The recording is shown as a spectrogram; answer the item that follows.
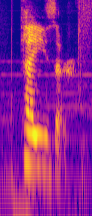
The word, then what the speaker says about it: Caesar: knows which well fact in his native language latin the way you would say his name is actually julius kaiser it's not julius caesar it's julius kaiser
